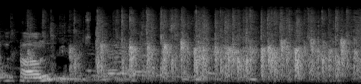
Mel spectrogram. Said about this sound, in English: Thank you for clapping on my behalf.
